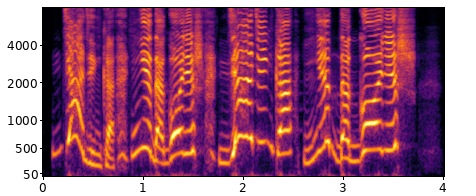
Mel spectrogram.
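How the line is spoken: Teasing squeak. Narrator (Russian): Буратино, дразнясь, запищал

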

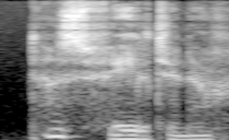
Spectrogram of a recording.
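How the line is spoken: Annoyed sigh. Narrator (German): seufzte Veronika und ärgerte sich recht

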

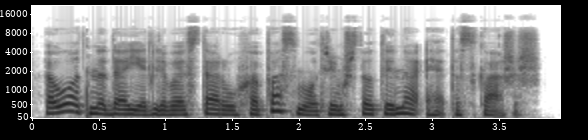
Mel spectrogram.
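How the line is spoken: Grumbling. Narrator (Russian): Сестра Евангелина пробурчала

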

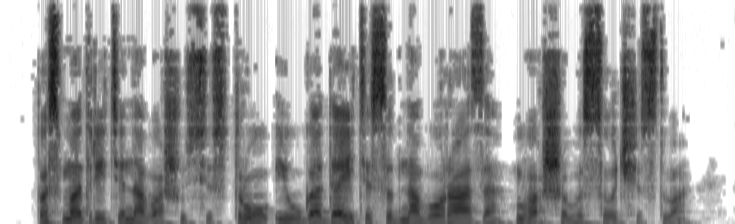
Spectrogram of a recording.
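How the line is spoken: Smirking snort. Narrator (Russian): хмыкнул Энрике

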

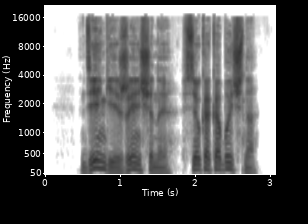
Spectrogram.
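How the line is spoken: Gloomy boast. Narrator (Russian): мрачно похвастался я

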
